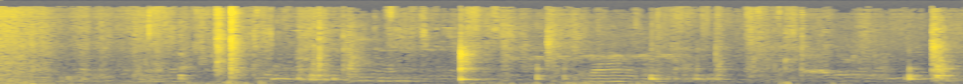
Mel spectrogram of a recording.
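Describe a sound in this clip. Paper rustles as hands fold and handle it.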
